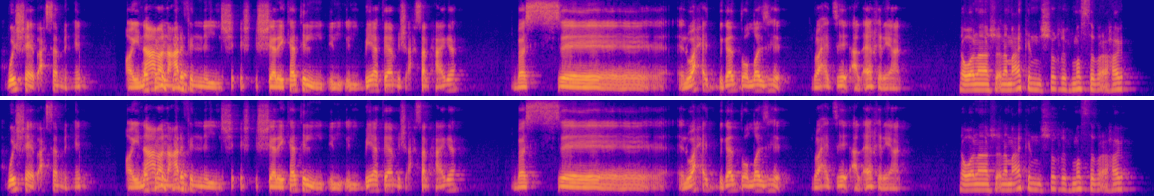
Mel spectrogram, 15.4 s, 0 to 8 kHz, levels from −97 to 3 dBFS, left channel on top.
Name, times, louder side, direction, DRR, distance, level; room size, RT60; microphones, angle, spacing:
voice 1, 0.1-1.1 1.7-6.1 6.8-10.4 10.8-12.0, left 3 dB, 30° left, 0.7 m, -26 dB
voice 2, 1.9-2.5 12.8-15.0, left 4 dB, 80° left, 0.7 m, -27 dB
16.5 x 12.0 x 5.6 m
head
